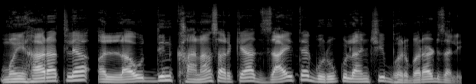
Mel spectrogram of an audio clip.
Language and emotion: Goan Konkani, neutral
